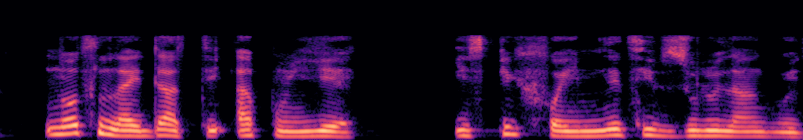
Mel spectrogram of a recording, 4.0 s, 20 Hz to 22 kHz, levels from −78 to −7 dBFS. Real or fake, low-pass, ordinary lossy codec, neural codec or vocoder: fake; none; none; codec, 16 kHz, 6 kbps, DAC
